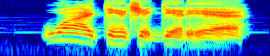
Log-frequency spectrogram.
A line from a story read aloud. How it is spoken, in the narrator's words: He growled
